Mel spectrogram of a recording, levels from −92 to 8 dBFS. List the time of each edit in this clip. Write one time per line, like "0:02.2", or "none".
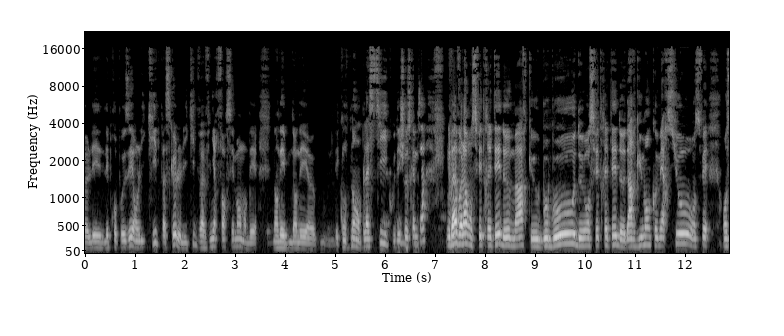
none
